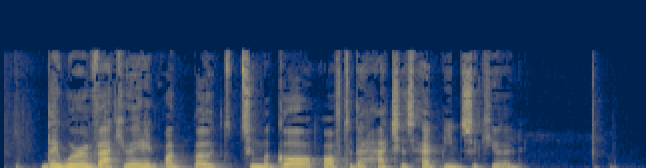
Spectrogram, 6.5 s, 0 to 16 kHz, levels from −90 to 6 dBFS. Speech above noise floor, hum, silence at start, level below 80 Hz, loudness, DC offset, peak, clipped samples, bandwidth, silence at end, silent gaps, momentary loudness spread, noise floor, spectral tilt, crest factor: 51 dB; none; 0.15 s; -60 dBFS; -21 LUFS; under 0.1%; -4 dBFS; under 0.1%; 11.5 kHz; 1.25 s; none; 11 LU; -71 dBFS; -5 dB/octave; 18 dB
